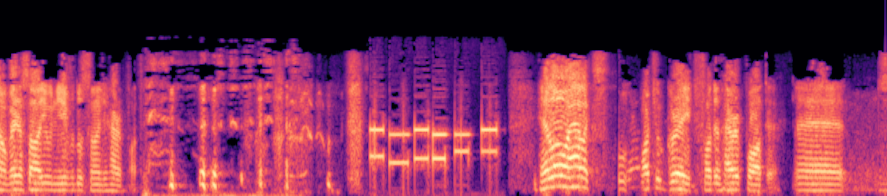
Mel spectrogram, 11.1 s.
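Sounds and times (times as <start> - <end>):
speech: 0.0 - 3.8, 6.8 - 11.0
laughter: 1.8 - 4.3
touch-tone telephone dialing beeps: 4.6 - 6.3.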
